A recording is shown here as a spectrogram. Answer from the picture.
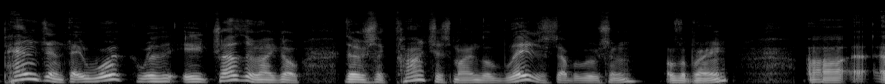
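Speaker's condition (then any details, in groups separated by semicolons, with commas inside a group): Tongue cancer; recovering, tongue exercises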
